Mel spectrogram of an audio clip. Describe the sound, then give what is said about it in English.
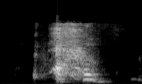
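A single sharp sneeze from an attendee during a planning meeting bursts out, starting with a brief intake and then a loud, noisy explosion lasting about half a second before fading quickly to silence. “Bless you, whoever that was.”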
